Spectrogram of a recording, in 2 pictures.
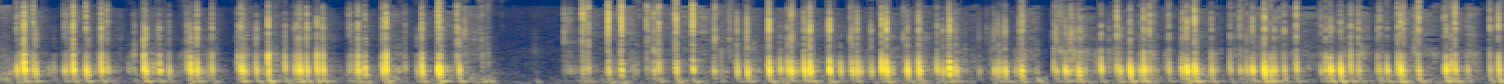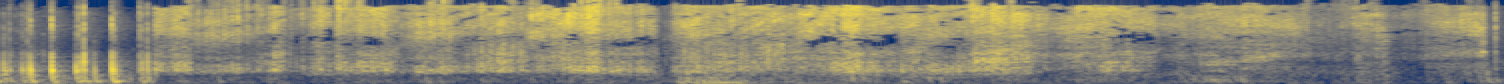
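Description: Long acrylic nails tap and scratch across a flat, solid wood-look laminate floorboard with a wood-grain pattern. For about eight seconds there is a dense run of quick, dry clicking taps with a mid-range body, broken by a brief pause near the start. The sound then shifts to a steady, bright, hissing scratch across the surface.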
